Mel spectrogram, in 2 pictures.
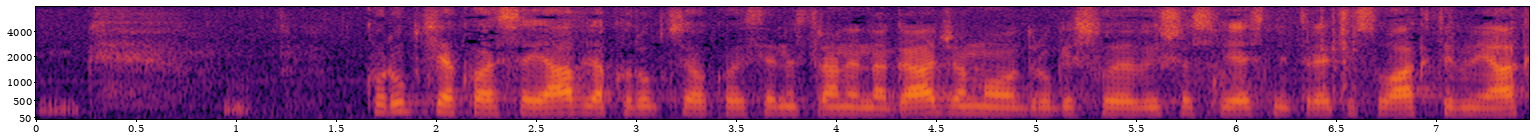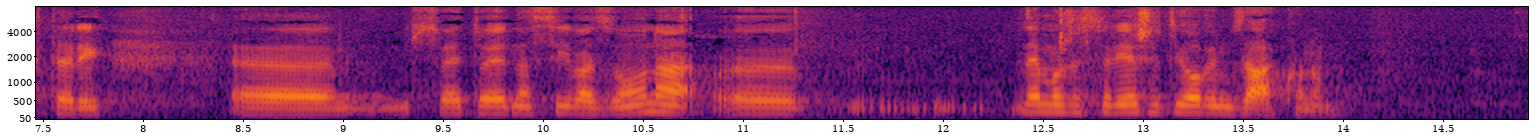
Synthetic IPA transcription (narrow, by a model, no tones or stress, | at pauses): ko̞ɾupt̪sijako̞jase̞jaːʋʎako̞ɾupt̪sijaoko̞jesjed̪ne̞st̪ɾaːne̞naɡaːd͡ʑamo̞d̪ɾuɡisuʋiʃesʋje̞st̪nit̪ɾe̞t͡ɕesuakt̪iʋniakt̪e̞ɾi | sʋe̞jet̪o̞je̞d̪nasiʋazo̞ːna | ne̞mo̞ʒe̞seɾje̞ːʃit̪io̞ʋimzaːko̞no̞m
